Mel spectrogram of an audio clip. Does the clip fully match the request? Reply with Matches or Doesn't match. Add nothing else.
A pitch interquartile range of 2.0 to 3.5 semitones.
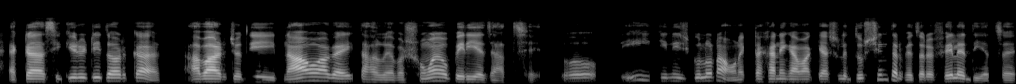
Doesn't match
